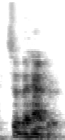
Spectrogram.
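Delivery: ordinary delivery, nothing marked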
